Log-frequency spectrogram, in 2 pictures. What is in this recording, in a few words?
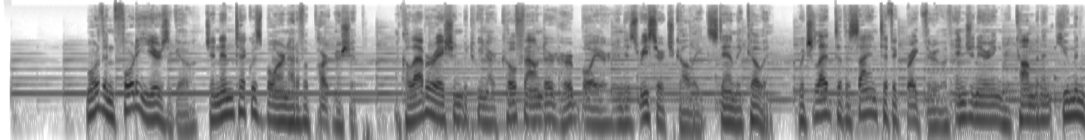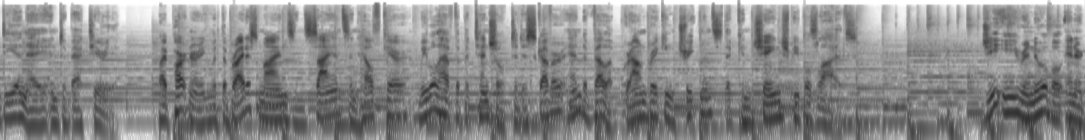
Corporate Explainer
